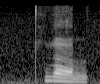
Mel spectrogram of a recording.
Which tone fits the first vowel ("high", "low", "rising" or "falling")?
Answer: falling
